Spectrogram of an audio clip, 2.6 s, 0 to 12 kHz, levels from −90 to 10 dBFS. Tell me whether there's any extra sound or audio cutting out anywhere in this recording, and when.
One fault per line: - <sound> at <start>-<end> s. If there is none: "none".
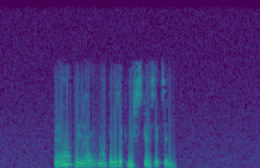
none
